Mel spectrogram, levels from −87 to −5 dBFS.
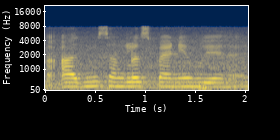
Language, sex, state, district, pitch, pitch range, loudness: Hindi, female, Bihar, Samastipur, 195 Hz, 190-205 Hz, -16 LUFS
